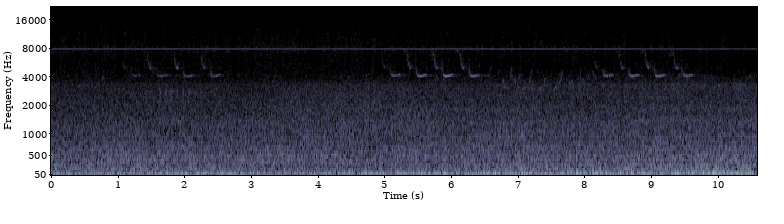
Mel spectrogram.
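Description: BR Standard Class 4 2-6-4 tank locomotive 80072 working a train of coaches, heard at a distance as a steady rumble, with birds chirping over it.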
